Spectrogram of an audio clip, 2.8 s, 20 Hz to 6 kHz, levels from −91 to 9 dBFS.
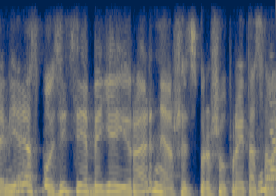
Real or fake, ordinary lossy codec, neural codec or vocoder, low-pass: real; Opus, 24 kbps; none; 5.4 kHz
